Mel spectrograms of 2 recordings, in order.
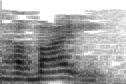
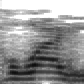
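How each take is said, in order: First: It is said the native Hawaiian way. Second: It is said the common anglicized way. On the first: The speaker calls it right. "You pronounce it Hawaii" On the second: The speaker calls it wrong. "You don't pronounce it Hawaii"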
